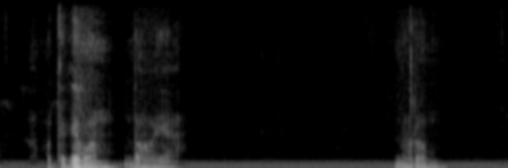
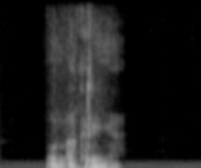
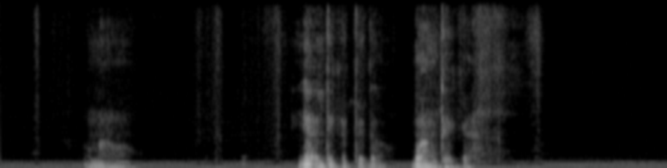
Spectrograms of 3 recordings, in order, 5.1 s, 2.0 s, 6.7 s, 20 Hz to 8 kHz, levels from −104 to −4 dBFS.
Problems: low volume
